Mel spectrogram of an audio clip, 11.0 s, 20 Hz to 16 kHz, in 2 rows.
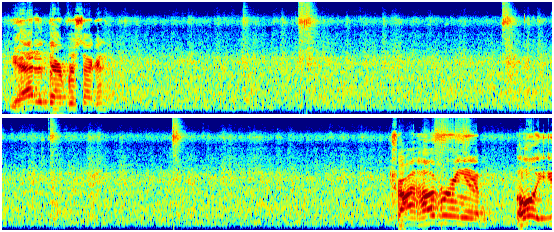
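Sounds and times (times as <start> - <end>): welding arc frying hiss: 2.2 - 4.0, 4.6 - 7.9, 9.4 - 11.0
sharp welding pops: 2.3 - 4.0, 4.9 - 7.8, 9.8 - 10.3.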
